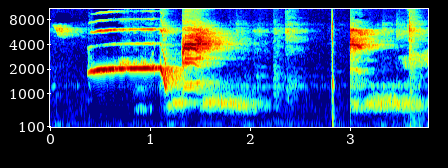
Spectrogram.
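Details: Tame common iora singing actively at night: a long steady whistle held near one pitch that drops sharply at its end, followed by harsh rasping notes and lower buzzy phrases.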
